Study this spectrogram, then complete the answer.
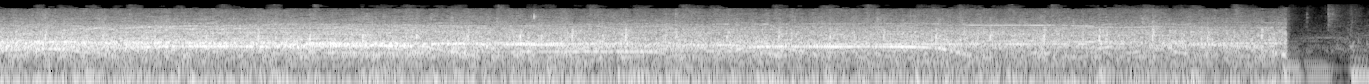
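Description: Crowd applause in the fishing game Fishing Planet, greeting a catch on the Akhtuba river, a steady wash of clapping lasting several seconds before cutting off.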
